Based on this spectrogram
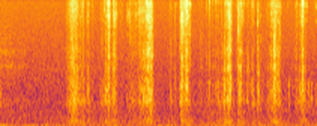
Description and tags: Short potpourris rustling sound made by stirring a bowl of it
crackle, potpourris, scrunch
